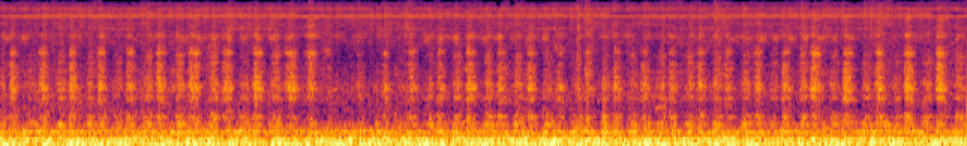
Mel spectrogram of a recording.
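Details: A stray mother dog feeding her newborn puppies, the hungry pups sucking milk with fast, regular, wet clicking pulses that continue without pause over low background rumble.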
